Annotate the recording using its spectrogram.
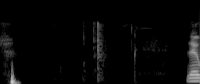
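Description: A few faint clicks from small scissors snipping a paper strip and being laid down on a tabletop, spread over about half a second near the middle.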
